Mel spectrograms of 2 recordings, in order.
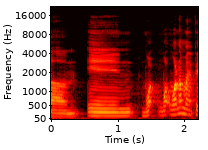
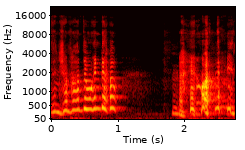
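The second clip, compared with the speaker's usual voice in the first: laughing; 6 dB louder, faster than usual. Real, not acted. Amused at the game scene.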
